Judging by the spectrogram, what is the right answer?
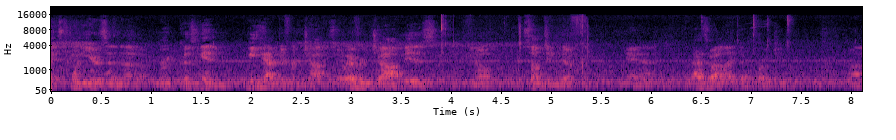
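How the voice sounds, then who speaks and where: Guy in his 40s rambling thru his retirement speech, laughing at himself, echoey hall, mic far off. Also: mid-range voice. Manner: rambling, self-deprecating, laughing at his own stories. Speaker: retiring sailor giving a speech. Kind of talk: informal ceremony speech. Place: hall at a military ceremony. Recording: echoey hall, heard from a distance, loud noise.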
